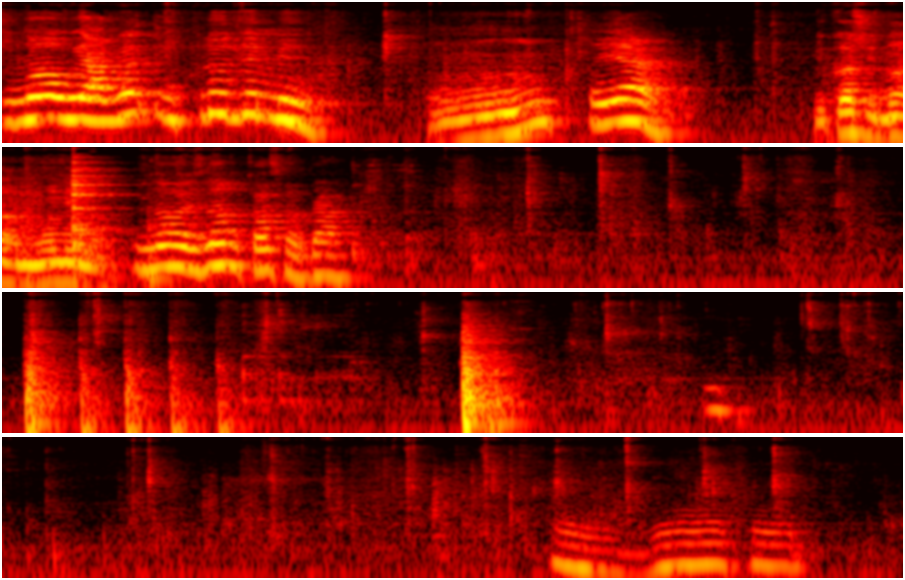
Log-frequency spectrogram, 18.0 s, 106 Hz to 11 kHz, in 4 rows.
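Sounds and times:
cutlery clinking on plates: 4.7 - 5.2, 10.1 - 10.6.

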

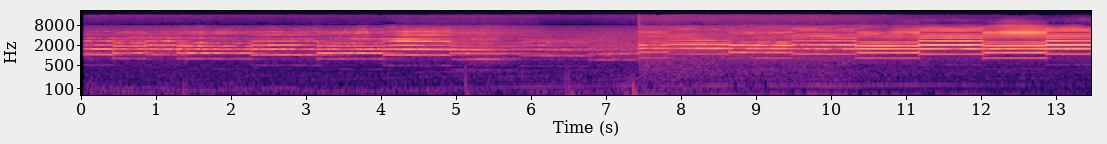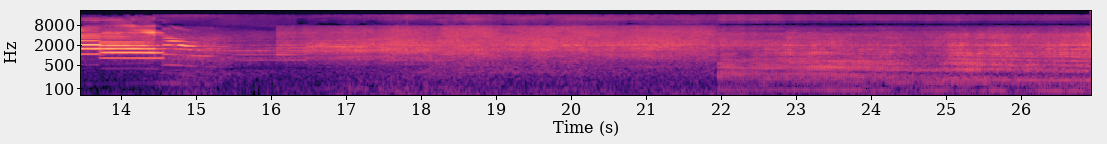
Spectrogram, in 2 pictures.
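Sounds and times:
police car two-tone siren: 0.1 - 18.8.

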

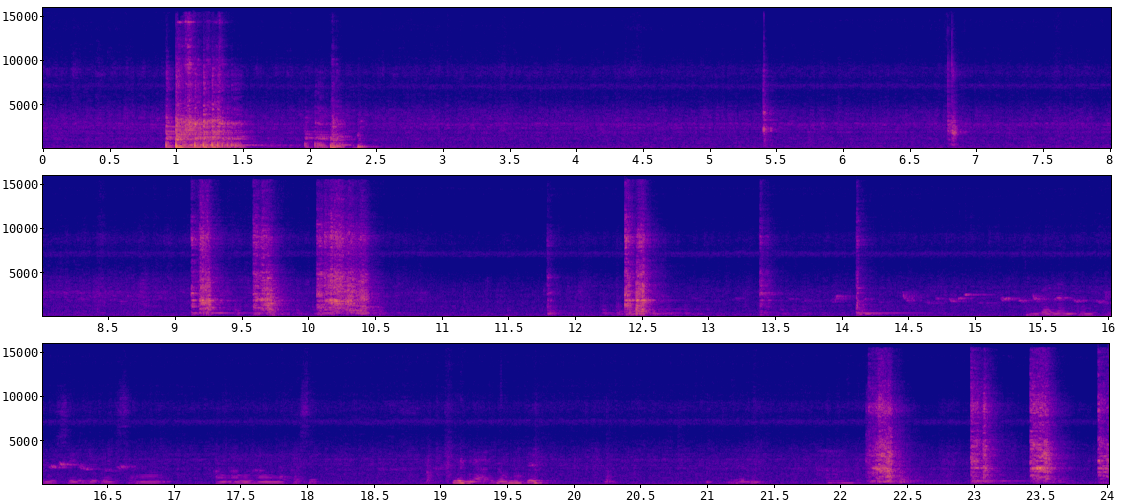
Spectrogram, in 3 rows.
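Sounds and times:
metal spatula scraping wok: 1.0 - 2.5, 8.4 - 10.8, 11.8 - 14.5, 22.2 - 24.0.

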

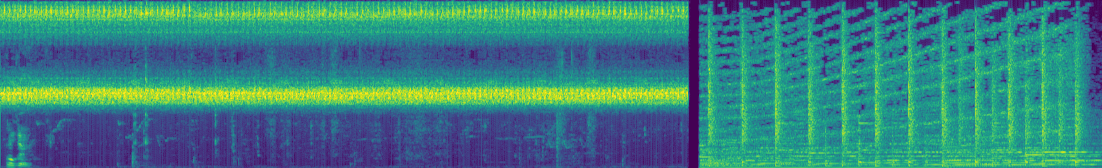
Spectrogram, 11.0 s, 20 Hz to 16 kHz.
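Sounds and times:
insect chorus shrilling: 0.0 - 6.9
music with steady beat: 7.0 - 11.0.

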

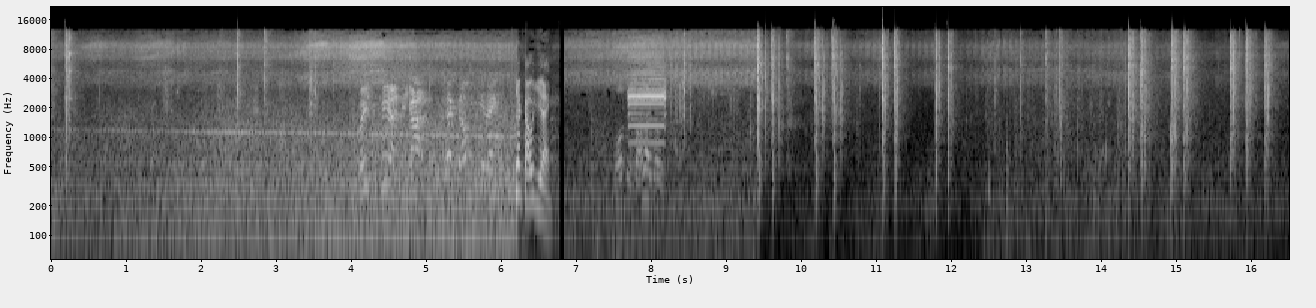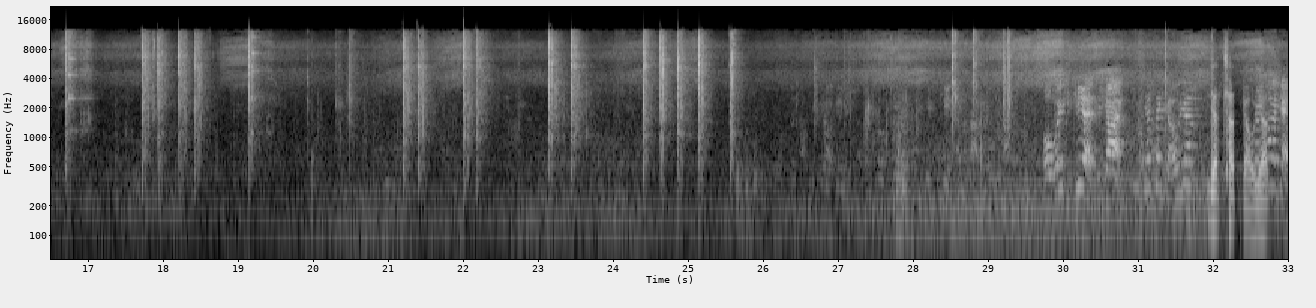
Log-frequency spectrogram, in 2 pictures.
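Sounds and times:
airsoft pistol shots: 21.2 - 22.4.

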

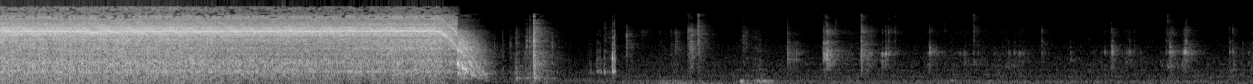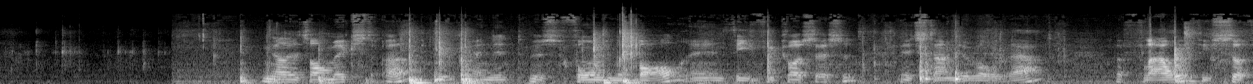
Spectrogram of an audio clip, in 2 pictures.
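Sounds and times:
food processor whining: 0.0 - 5.0.

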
